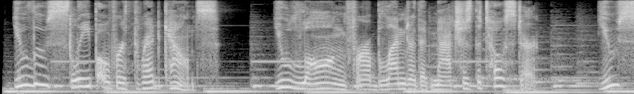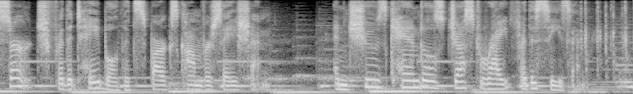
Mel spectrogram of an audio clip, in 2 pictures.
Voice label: Commercials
